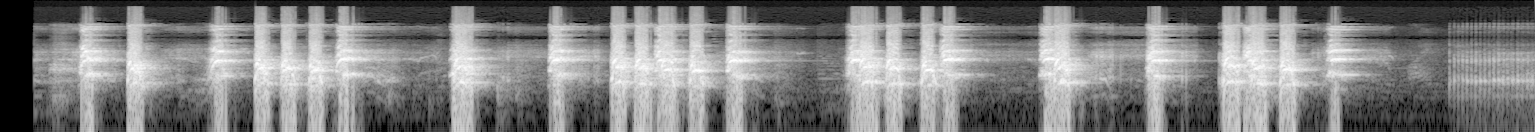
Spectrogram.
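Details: Louie, an angry Bedlington Terrier, barks furiously in rapid clusters of three to five harsh, loud barks, broken by short pauses and a few growly drawn-out yaps. A faint hum is audible at the end.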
